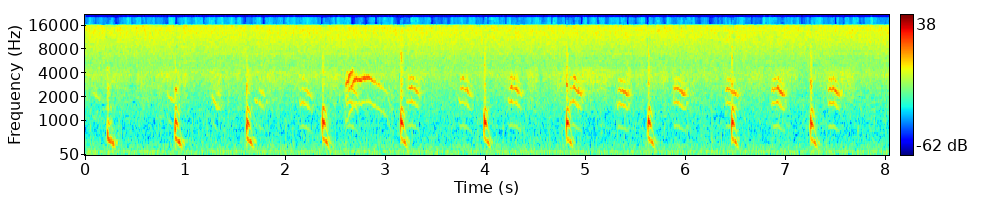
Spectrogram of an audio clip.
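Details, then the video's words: Watercock call played as a lure for trapping birds at night: sharp, falling knocking notes repeated a little over once per second, interleaved with softer arched, wavering calls, over a steady low hum. "tiếng chim cúm núm"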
